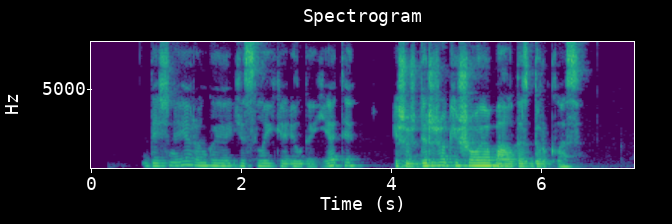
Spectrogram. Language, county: Lithuanian, Vilnius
